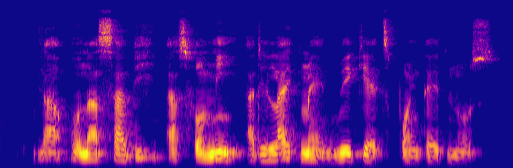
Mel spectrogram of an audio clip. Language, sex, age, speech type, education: Nigerian Pidgin, male, 30-45, spontaneous, tertiary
